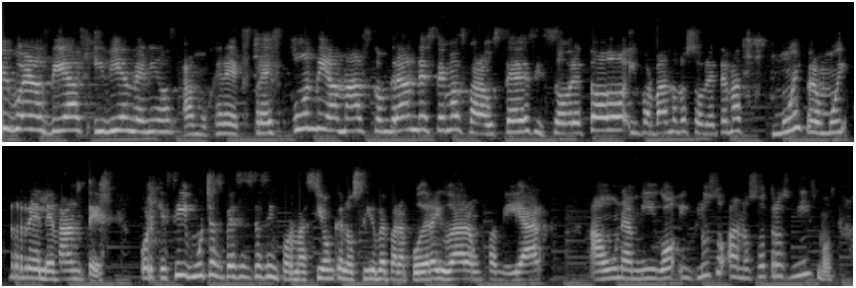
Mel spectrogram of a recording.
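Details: Adult woman speaking Spanish, TV presenter; normal speech.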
